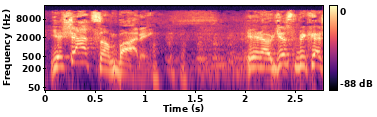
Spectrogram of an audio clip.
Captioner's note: laughter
